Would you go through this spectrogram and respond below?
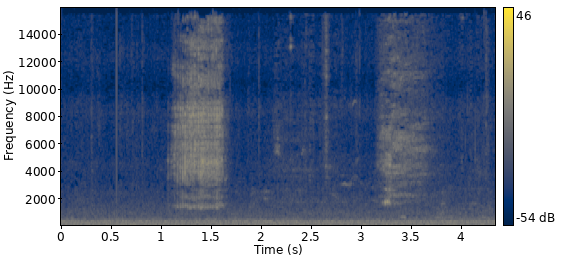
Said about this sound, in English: So we're on the plane now. We'd been sat down for maybe 30 seconds before Mum fell asleep. And she's snoring as per usual. Let's see if I can capture some of it because I'm mean.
